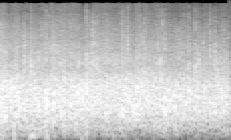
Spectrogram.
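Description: A short burst of applause from a comedy show audience, dense clapping from a crowd at steady strength throughout.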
